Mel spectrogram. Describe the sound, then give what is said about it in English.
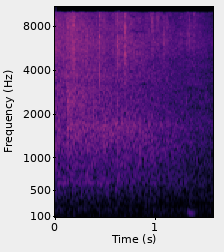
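A steady wash of applause given to thank a man for his work: many hands clapping into a dense, crackling roar that tapers slightly toward the end, with no voices over it. “He does not do it for the applause, but we can give it to him anyway.”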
